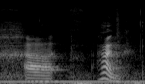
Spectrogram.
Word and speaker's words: Hung: But I want to say it properly, so it's Hung still. It's an Asian Vietnamese name, as you mentioned before.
